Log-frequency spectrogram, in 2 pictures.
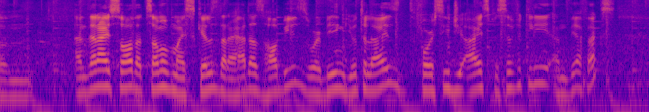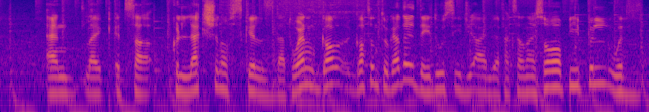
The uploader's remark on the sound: Live from SIBF 2023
